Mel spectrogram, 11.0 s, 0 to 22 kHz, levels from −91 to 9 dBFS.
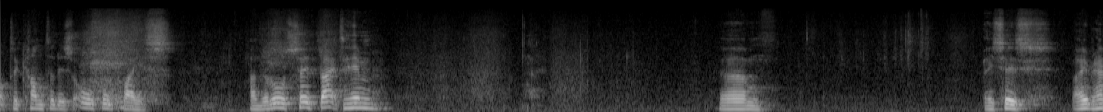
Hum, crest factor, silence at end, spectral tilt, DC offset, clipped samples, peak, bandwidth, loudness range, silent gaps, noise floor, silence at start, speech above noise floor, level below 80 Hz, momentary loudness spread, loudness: none; 22 dB; 0 s; -6.5 dB/octave; under 0.1%; under 0.1%; -10 dBFS; 16 kHz; 6 LU; none; -62 dBFS; 0 s; 35 dB; -68 dBFS; 15 LU; -29 LUFS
